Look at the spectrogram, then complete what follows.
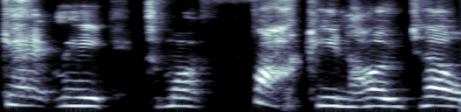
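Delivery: play-acted angry scream, high and drawn-out. Speaker retelling being dumped in the middle of nowhere, retelling his own scream. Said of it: "I'm going".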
